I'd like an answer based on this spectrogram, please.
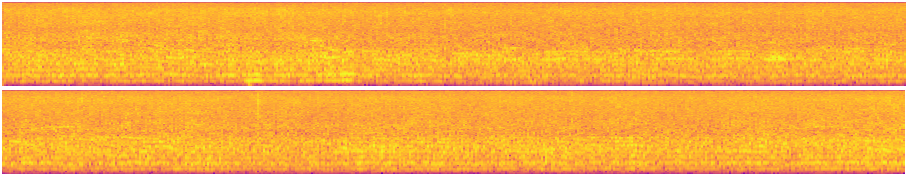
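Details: Even, continuous buzzing of many bees, a dense mid-pitched drone with a brief close pass early on and no other clear sounds.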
